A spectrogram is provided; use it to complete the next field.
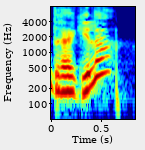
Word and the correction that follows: Drigalla: Drigala heißt Drigalla.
